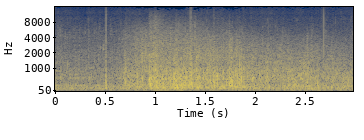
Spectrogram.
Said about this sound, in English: And still the rain falls. I have always liked the autumn rains.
